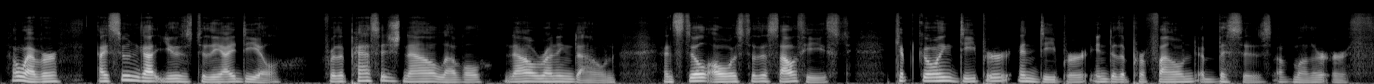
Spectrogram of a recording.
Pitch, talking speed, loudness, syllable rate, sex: 125 Hz, 150 wpm, -21 LUFS, 4.2 syllables/s, male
